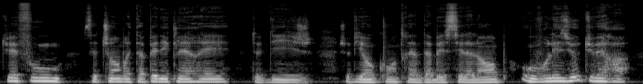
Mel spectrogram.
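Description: An alarmed companion pressing warnings on a sick friend, as a man reads him. The voice is low-lit and husky, urgent and insistent in a storybook reading. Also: normal speed, mellow, close to an everyday voice. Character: alarmed male companion urging reason. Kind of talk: audiobook character reading.

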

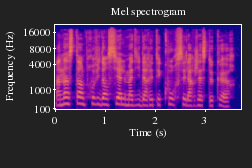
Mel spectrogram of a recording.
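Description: A woman's voice: a little high, steady tone, moderate pace, lightly acted. A woman reading the part of an ardent young male swordsman in love, with impassioned declamation. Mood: passionate. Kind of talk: audiobook character reading.

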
